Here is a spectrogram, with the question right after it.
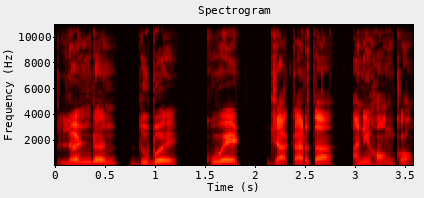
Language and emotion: Goan Konkani, neutral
